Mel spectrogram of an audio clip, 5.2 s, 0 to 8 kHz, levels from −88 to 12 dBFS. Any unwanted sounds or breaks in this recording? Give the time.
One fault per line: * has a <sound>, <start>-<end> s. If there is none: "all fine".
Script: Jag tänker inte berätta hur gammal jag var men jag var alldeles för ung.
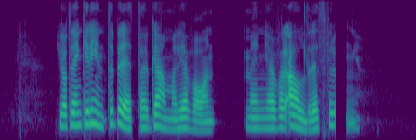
* has a dropout, 4.2-4.3 s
